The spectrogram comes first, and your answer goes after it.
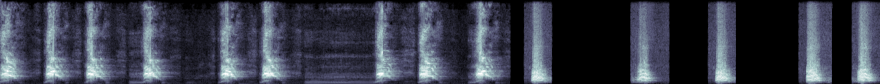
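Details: Domestic dog barking in a compilation of many breeds, large and small: about twenty sharp broadband barks, singly and in quick pairs, with a brief low hum near the middle.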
